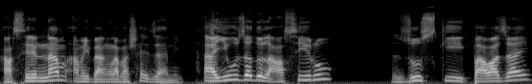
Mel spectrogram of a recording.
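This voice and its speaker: A man with a slightly high voice is recorded dry and close. He teaches an Arabic lesson, drawing each phrase out slowly before rattling through the explanation. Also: big pitch swings, clean tone, dry recording.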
